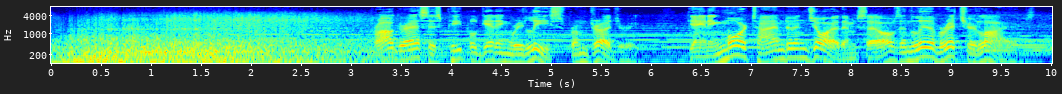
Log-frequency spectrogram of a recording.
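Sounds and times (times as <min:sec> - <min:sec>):
rocket roaring: 0:00.0 - 0:04.4
speech: 0:03.3 - 0:09.9.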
